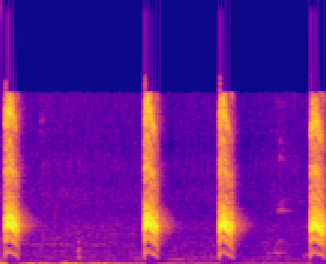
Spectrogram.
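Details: Long-tailed shrike in full, imitation-packed song, used to provoke other shrikes to sing: four harsh, buzzy notes sliding downward, spaced one to two seconds apart over a faint low rumble.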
